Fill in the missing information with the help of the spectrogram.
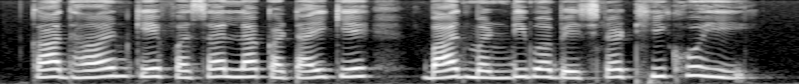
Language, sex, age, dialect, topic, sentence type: Chhattisgarhi, female, 18-24, Western/Budati/Khatahi, agriculture, question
